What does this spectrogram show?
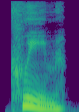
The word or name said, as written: clean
